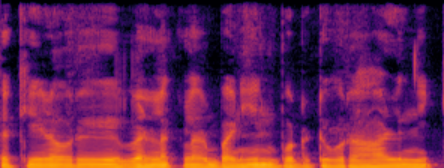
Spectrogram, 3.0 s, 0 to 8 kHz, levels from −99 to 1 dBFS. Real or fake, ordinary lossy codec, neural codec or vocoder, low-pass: real; none; none; none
